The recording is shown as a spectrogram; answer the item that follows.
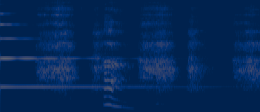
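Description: Deep breaths during a breathing exercise, a few long, airy inhales and exhales that swell and fade in turn, quiet and separated by short pauses.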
